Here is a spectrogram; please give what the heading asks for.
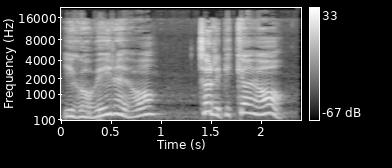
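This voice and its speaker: A woman voicing a young man caught out and pleading his case, defensive and husky. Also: on the high side, lively intonation, a little slow, a little mellow. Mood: angry. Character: evasive young man, cornered boyfriend.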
